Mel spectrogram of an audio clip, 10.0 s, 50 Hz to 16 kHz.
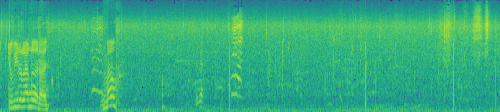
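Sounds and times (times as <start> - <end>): monkey high-pitched call: 1.8 - 2.2, 4.6 - 5.0.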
